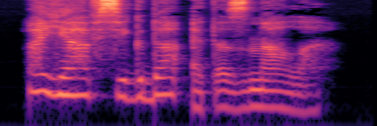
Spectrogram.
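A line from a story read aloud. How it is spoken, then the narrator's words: Quiet. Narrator (Russian): тихо продолжала Тения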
